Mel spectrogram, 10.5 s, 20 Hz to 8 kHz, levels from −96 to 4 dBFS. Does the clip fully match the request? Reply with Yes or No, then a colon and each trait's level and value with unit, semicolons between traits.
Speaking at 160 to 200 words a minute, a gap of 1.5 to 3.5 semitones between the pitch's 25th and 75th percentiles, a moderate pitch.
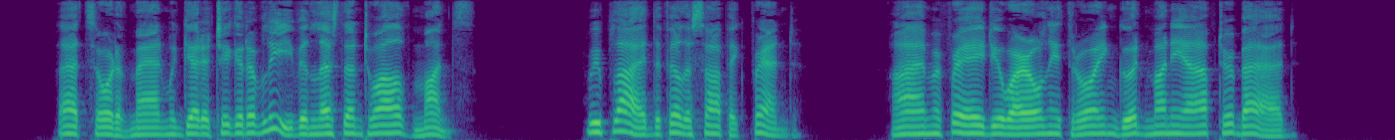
Yes: average, 165 wpm; narrow, 2.4 semitones; medium, 160 Hz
